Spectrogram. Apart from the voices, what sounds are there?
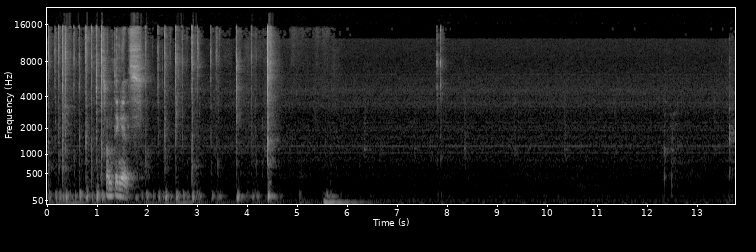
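typing on a computer keyboard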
